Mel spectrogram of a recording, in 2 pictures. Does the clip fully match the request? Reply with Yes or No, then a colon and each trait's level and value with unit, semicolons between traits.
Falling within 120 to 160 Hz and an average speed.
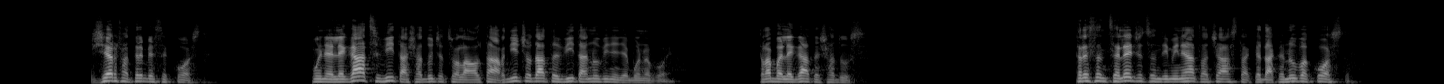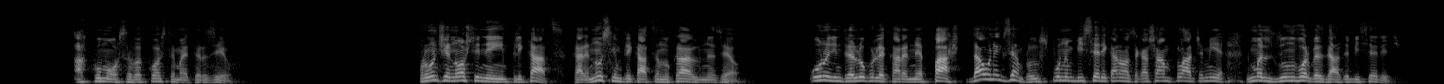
Yes: low, 135 Hz; average, 155 wpm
